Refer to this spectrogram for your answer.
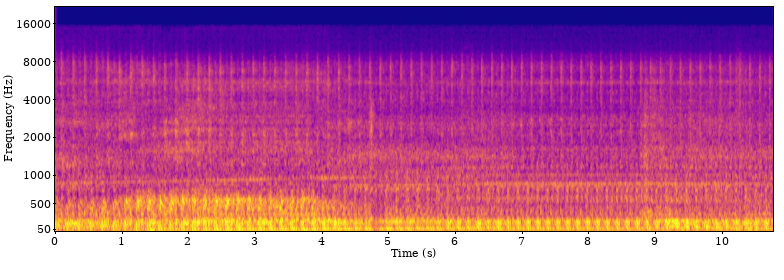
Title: Стиралка стучит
